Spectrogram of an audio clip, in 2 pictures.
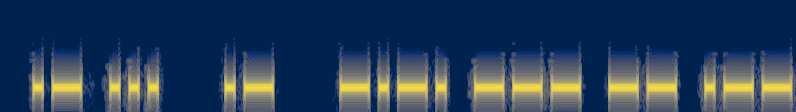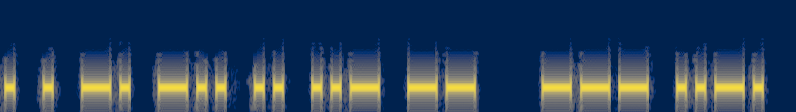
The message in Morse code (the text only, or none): AS A COMPENDIUM OF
